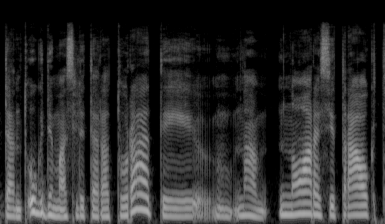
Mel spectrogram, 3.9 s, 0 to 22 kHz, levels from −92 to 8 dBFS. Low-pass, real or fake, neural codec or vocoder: 14.4 kHz; fake; vocoder, 44.1 kHz, 128 mel bands, Pupu-Vocoder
